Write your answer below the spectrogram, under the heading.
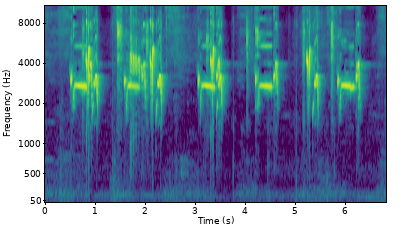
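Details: Agitated, noisy ashy tailorbird giving bursts of harsh, high chattering notes, about six short volleys in seven seconds with brief pauses between.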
